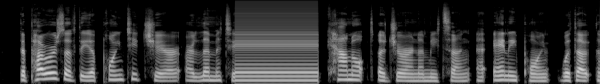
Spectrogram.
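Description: Speech with a system hang loop from 2.35 to 3.18 s: one 5.33 ms slice repeats exactly, making a steady 188 Hz buzz rather than silence or a stutter, which fits a 256-sample buffer replaying while the system froze.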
